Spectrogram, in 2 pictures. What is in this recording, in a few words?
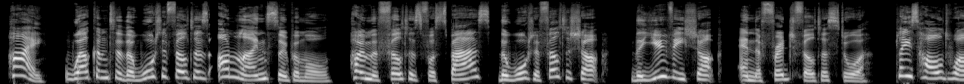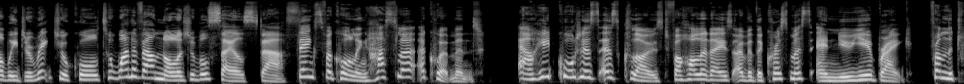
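New Zealand PHONE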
